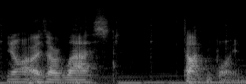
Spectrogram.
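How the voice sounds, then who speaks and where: A man's voice: fairly low pitch, flat delivery, creaky, fairly bright tone, faint music behind. A young man co-hosting a casual podcast, teasing his co-hosts and joking between topics. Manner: joking, teasing, wraps up with quick plugs. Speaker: podcast co-host.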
